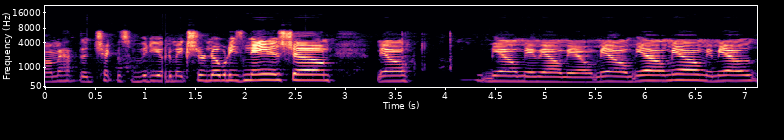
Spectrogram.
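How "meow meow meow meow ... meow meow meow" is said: loud chain of meows into the mic; insistent meowing. Pretend. Player keeping others from being heard, insistent meowing. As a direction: meow nonstop to drown people out. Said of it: "Just screaming this in the mic".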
